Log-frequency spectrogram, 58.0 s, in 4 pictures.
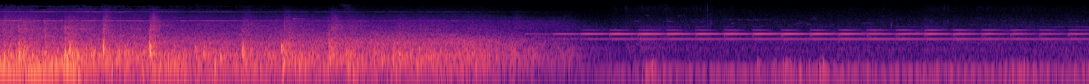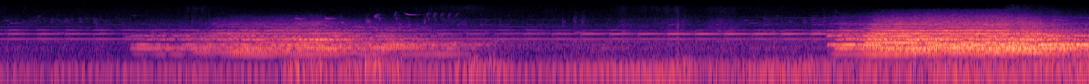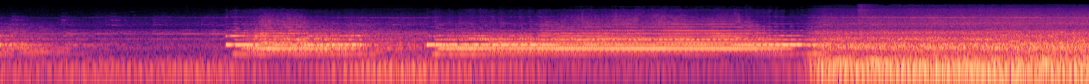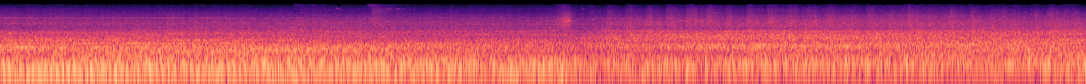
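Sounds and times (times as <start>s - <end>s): freight train rumbling past: 0.0s - 58.0s
locomotive horn blasts: 16.2s - 21.0s, 25.6s - 30.4s, 32.0s - 45.9s
wheels clicking over rail joints: 42.0s - 58.0s.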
